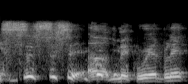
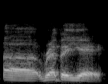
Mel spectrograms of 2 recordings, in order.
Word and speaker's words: Rebillet: McRiblet, it's back, guys. No, it's Rebillet. Rebillet. Oh, that sounds so much fancier than it sounded in my head. Yeah, Marc Rebillet.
